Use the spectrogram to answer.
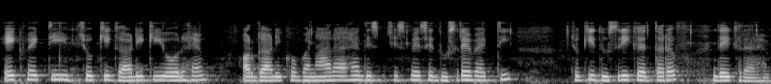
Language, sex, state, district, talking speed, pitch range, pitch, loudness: Hindi, female, Chhattisgarh, Raipur, 210 wpm, 185-205 Hz, 195 Hz, -17 LUFS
